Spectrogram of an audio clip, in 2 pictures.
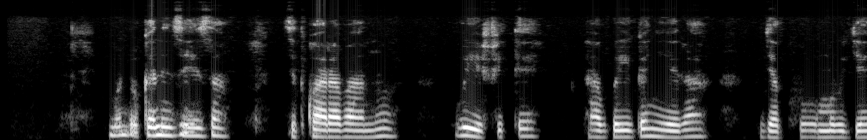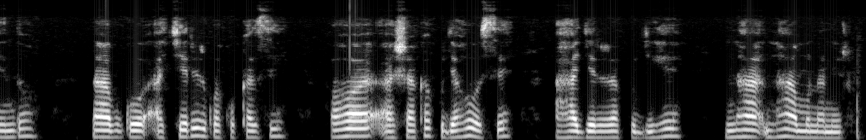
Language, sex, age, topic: Kinyarwanda, female, 36-49, finance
